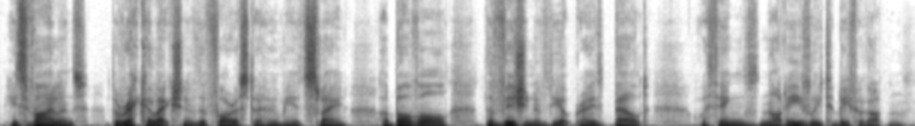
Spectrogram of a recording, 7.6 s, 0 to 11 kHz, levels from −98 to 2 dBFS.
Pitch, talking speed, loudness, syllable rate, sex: 105 Hz, 195 wpm, -19 LUFS, 6.8 syllables/s, male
